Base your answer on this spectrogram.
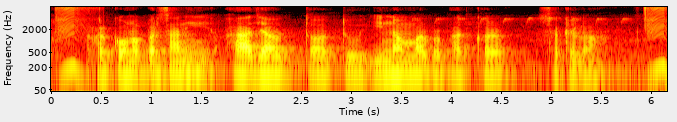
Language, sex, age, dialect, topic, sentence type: Bhojpuri, male, 18-24, Southern / Standard, banking, statement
